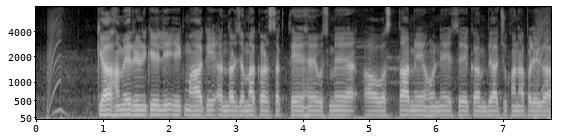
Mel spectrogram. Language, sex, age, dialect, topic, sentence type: Hindi, male, 25-30, Garhwali, banking, question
